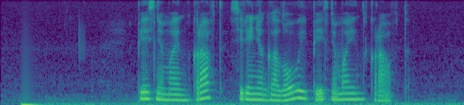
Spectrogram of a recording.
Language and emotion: Russian, neutral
